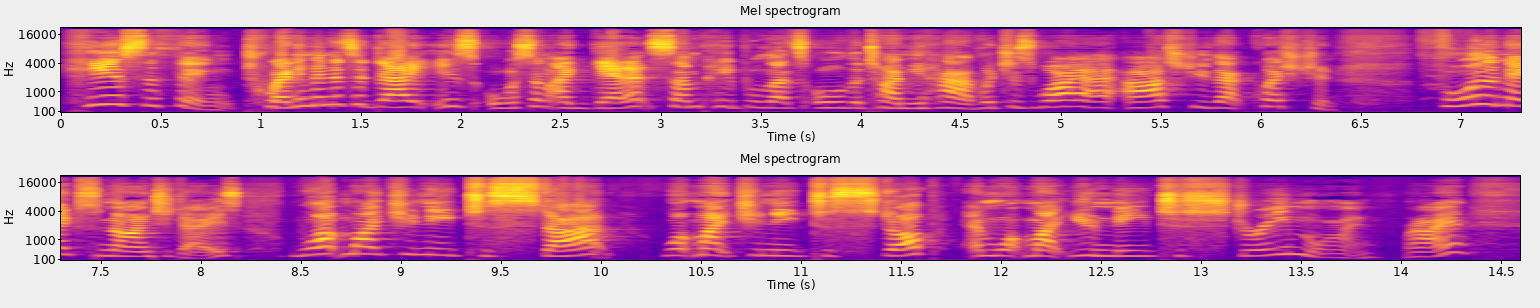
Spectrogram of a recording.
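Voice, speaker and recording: A woman's high-pitched, raised and projected voice, animated in tone, with lively intonation. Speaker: social media business coach. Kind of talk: live webinar masterclass. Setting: Facebook live stream. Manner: fast.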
